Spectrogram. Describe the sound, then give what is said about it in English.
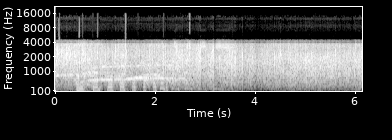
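Steady, dense applause fills the whole stretch, a loud crackle of many clapping hands, with a voice talking over it during the first couple of seconds before the clapping carries on alone. “I think the audience needs to give you a round of applause.”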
